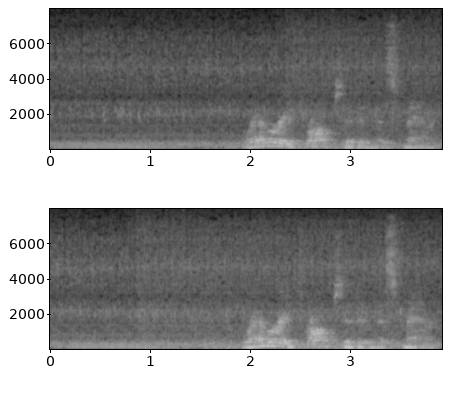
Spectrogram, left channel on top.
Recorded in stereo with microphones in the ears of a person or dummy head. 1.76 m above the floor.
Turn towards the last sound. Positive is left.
turn(degrees=-75)  # may be behind; listen again after turning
